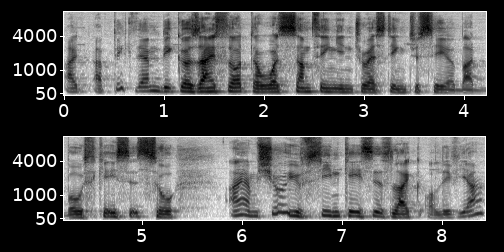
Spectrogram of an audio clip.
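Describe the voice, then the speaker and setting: Dark, mellow tone with ordinary pitch variation at a moderate pace. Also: man, fairly high pitch for a man. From Switzerland. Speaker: veterinary internist. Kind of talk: lecture.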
